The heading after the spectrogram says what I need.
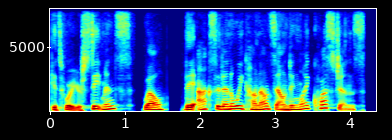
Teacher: That little lift at the end of the sentence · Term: uptalk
